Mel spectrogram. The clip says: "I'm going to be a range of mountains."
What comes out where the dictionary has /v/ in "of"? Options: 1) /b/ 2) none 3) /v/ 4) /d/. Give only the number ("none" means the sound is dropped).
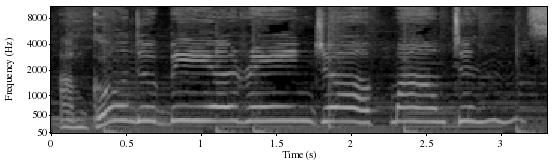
3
